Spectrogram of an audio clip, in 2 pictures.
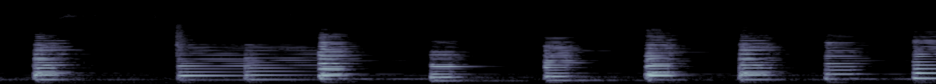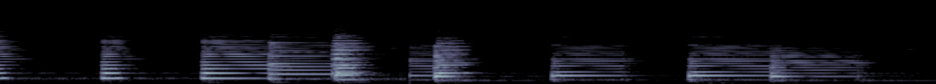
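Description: Upright piano played slowly and haltingly, one chord or note at a time about once a second, each ringing and fading before the next: a new piece being learned.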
